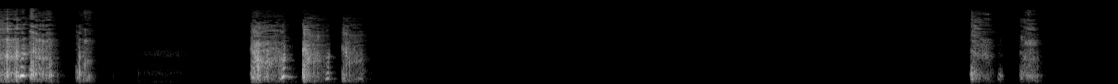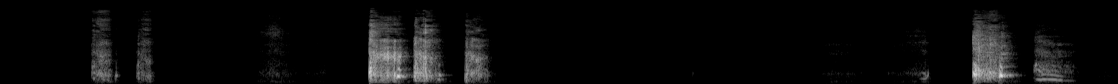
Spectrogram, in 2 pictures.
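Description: Repeated deep, forceful coughs in short bouts of two to four, separated by quiet pauses.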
